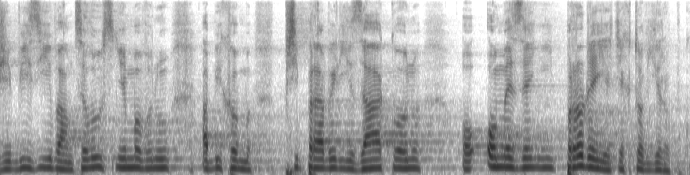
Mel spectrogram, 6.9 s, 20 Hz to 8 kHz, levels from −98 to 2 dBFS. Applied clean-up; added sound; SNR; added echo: none; none; none; none.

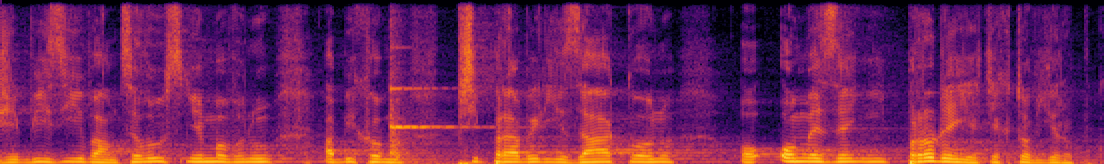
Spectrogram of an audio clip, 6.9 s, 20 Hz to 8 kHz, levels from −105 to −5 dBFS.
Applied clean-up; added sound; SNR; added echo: none; Piano; 12 dB; none.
